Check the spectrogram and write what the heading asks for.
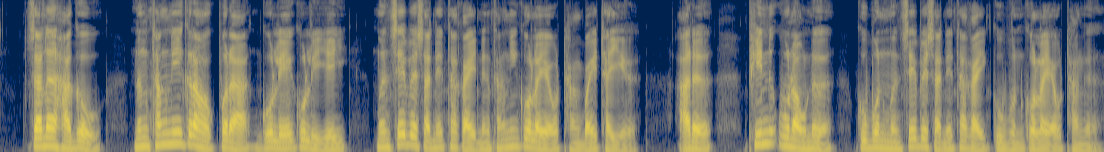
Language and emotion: Bodo, neutral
